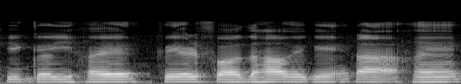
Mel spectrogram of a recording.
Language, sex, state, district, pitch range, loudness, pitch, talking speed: Hindi, male, Chhattisgarh, Balrampur, 115-120 Hz, -15 LUFS, 120 Hz, 105 wpm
